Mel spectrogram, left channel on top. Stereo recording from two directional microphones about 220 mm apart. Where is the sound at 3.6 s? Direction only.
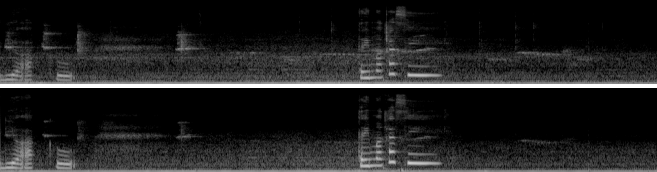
20° right (ahead or behind).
